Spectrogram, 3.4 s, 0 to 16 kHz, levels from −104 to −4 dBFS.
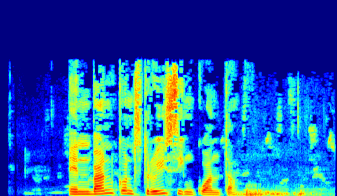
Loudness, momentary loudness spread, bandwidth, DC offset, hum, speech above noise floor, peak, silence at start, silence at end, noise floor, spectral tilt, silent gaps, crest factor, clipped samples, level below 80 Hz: -20 LUFS; 19 LU; 11.5 kHz; under 0.1%; none; 35 dB; 0 dBFS; 0.7 s; 0.05 s; -57 dBFS; -2.5 dB/octave; none; 22 dB; under 0.1%; -56 dBFS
